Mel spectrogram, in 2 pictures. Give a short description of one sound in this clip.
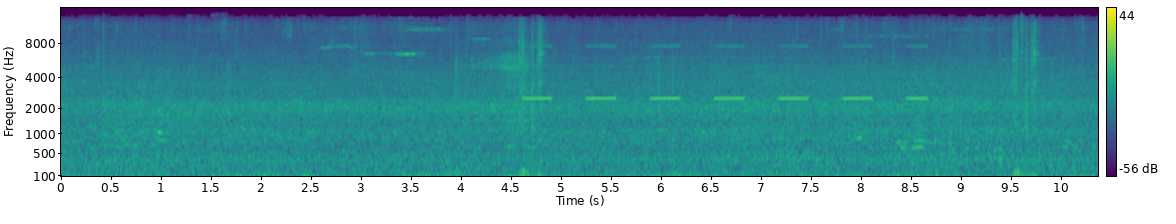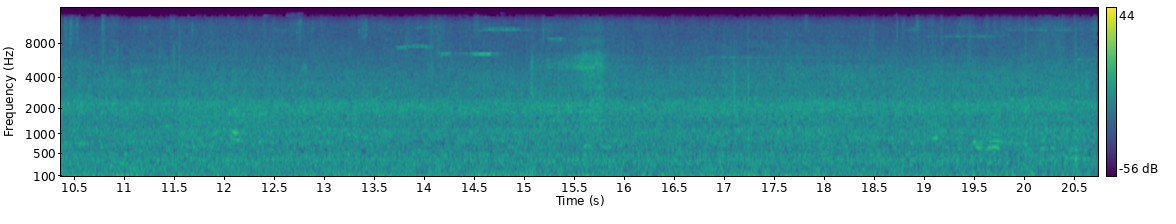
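A bus engine rumbles steadily as the bus drives.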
